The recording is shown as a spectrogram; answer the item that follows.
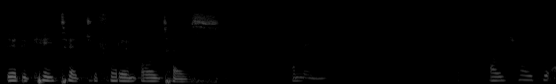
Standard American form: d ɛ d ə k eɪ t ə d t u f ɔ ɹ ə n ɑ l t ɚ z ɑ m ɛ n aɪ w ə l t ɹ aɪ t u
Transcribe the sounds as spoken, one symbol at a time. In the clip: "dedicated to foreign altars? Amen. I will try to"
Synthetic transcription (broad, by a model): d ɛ d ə k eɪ t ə d t u f ɔ ɹ ə n ɑ l t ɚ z ɑ m ɛ n aɪ w ə l t ɹ aɪ t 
